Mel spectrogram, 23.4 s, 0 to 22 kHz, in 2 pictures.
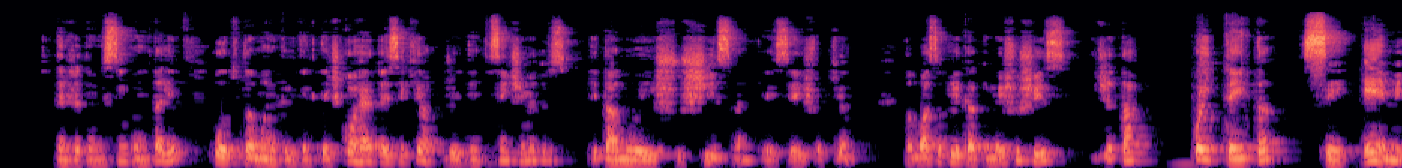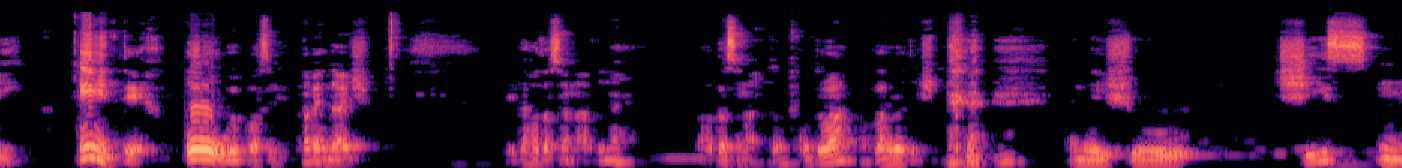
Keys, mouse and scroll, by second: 0.4-1.4 scroll up 1, 1.4-2.4 scroll up 1, 2.4 scroll up 1, 6.4-15.3 drag, 15.3-18.0 scroll down 1, 18.0 ctrl+a, 21.1-23.3 drag.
